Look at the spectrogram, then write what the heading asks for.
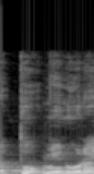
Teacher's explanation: یہاں پر حمزہ ساکنہ ہے، جھٹکا لگے گا، نون میں واو مدہ ہے، 1 الف کے برابر کھینچیں گے۔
